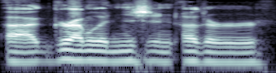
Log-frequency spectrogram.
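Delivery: ordinary talk, nothing marked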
